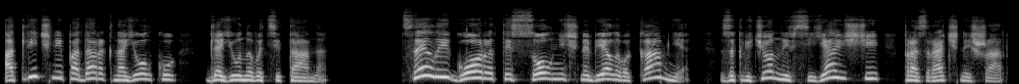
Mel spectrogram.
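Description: An audiobook reader giving first-person scripted narration, in a lively, wry storytelling manner. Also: mid-range voice, a little slow, dry recording.

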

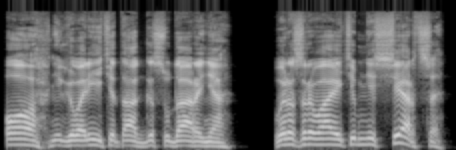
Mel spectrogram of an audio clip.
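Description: A man's voice: lowish voice, lively intonation, normal speed, fairly bright tone, no echo, studio quality. A man voicing a proud, sly young royal duke who answers his mother with emphatic, indignant exclamations. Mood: exclaiming.

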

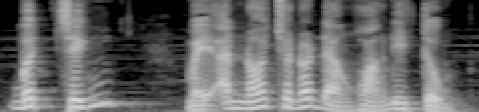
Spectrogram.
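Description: A frightened young man argues back urgently in an audio story, voiced by a male narrator. His husky voice jumps in pitch. Faint music lies underneath. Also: very animated, brisk. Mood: defiant. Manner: alarmed, urgent.

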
